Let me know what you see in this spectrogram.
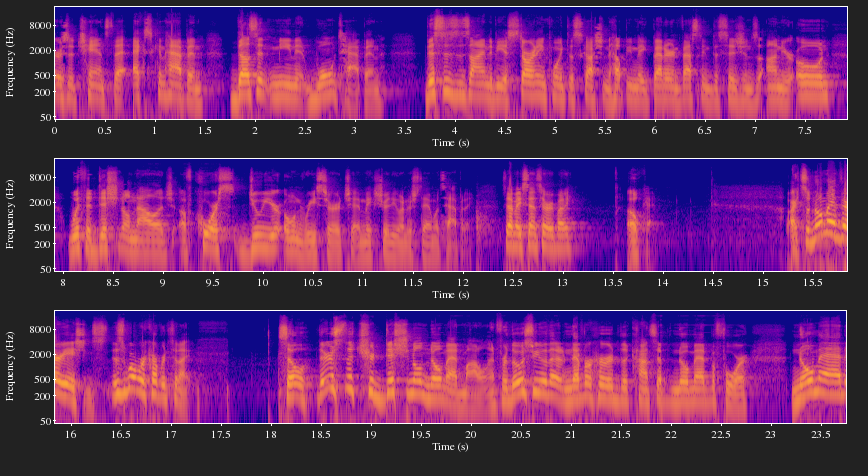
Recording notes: This was a live class recorded.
